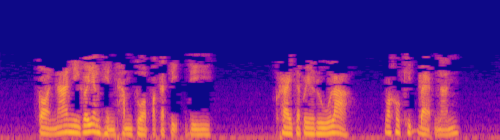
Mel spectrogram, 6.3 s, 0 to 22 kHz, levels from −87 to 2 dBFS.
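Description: From start to finish the speech has heavy MP3 compression damage, likely from encoding at a very low bitrate, which fits a rate around 16 kbps. Nothing survives above 5.3 kHz, so s sounds lose their hiss, and the weak frequency lines that remain flicker on and off between frames, giving a watery, swirling texture with smeared attacks. That flicker is what sets it apart from a plain low-pass filter, which would dull the treble while leaving the rest steady.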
